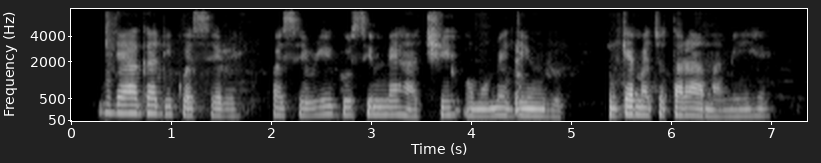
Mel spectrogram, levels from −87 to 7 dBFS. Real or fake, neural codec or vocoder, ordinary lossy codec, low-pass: fake; codec, 24 kHz, 3.1 kbps, DualCodec; none; 7.2 kHz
